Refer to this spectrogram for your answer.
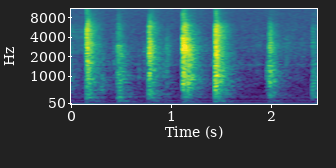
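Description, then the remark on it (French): Seven sharp knocks by a maid on a wooden bedroom door, fairly loud, coming in a loose, uneven rhythm with brief pauses between them. No one speaks. “Frappe à la porte de la chambre de madame.”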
